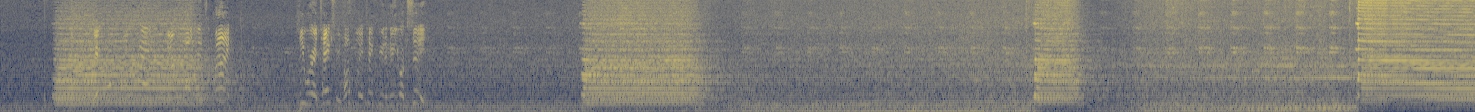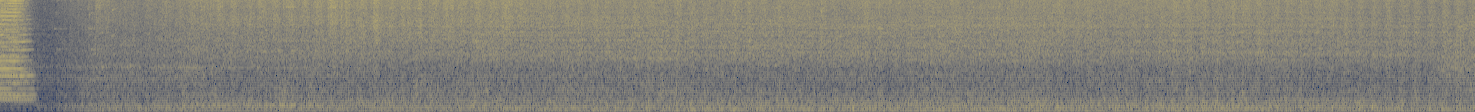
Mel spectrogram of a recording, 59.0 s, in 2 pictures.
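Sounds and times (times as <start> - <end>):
freight train rumbling: 0.0 - 59.0
locomotive air horn blasts: 1.0 - 4.9, 11.6 - 14.7, 20.6 - 22.2, 26.8 - 30.4
crossing bell dinging: 8.9 - 11.8, 14.7 - 20.5, 21.9 - 27.5, 30.5 - 32.0.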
